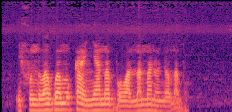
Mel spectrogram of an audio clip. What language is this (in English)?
Tuki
